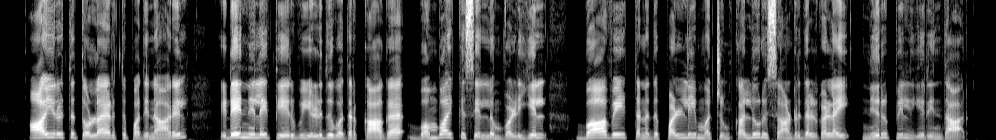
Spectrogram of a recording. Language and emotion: Tamil, neutral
